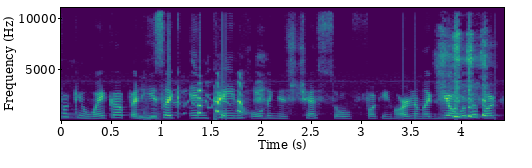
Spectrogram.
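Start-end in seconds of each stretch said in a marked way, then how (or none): 3.8-4.4 loud, retold panicked outburst; freaking out. Retelling waking to a boyfriend in pain, freaking out. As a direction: act out a startled freak-out. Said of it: "I'm, like, freaking out".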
